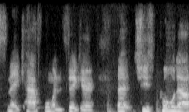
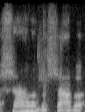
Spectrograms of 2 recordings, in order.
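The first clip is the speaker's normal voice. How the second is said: muttered under breath, much quieter; 2 semitones lower, 8 dB quieter than usual. A player's character mutters while stepping down the stairs, under her breath. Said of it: "Cole says under her breath".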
